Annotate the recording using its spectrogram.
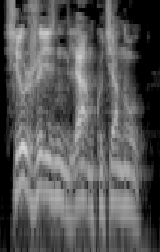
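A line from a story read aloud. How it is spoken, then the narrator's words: Grumbled. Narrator (Russian): проворчал Полубой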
